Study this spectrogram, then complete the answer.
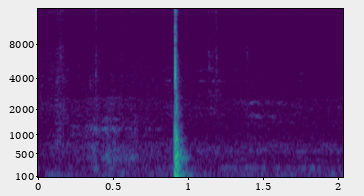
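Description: A finger taps once, close up.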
